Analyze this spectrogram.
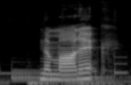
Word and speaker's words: mnemonic: Mnemonic. Oh, the silent. The first letter is silent.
